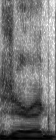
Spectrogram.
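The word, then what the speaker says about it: Jhereg: How do you pronounce the name of the book? – Zhereg. – Okay. Because a J next to an H does not make sense to me.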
